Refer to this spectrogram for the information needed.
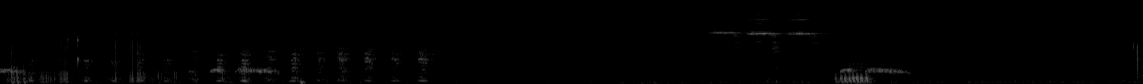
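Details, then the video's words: Ducks give a quick run of about a dozen harsh, nasal calls over four seconds, then a brief high squeak and a short rustling bump; the owner says they are making a weird sound again. "Ducks making a weird sound again!!!"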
